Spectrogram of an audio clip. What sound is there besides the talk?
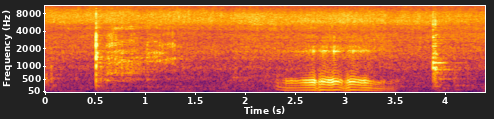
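chopped bell pepper and onions being stirred while frying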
